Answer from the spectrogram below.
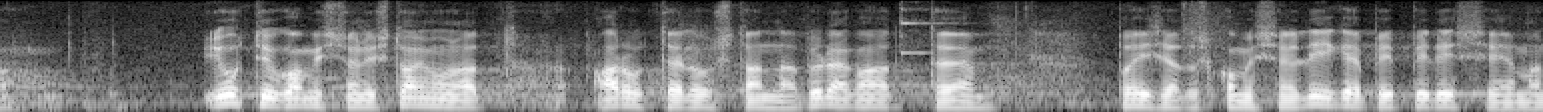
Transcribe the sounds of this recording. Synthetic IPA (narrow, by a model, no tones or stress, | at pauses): juht̪iko̞miso̞nist̪o̞jmunɑd̪ɑɾut̪ːe̞lust̪ɑnːɑb̥ylekɑt̪ːˑe | pɤɦis̬eɑd̪usko̞misːjoniliːɡ̥epipːilisːeːmɑ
